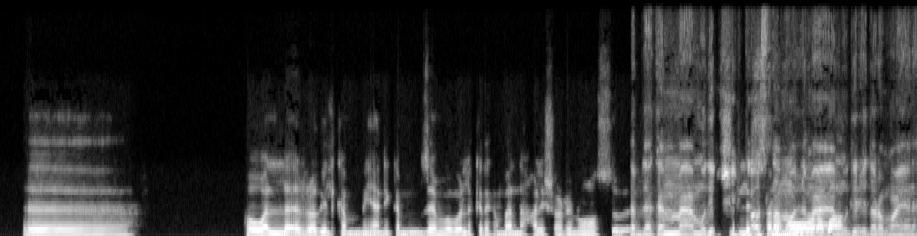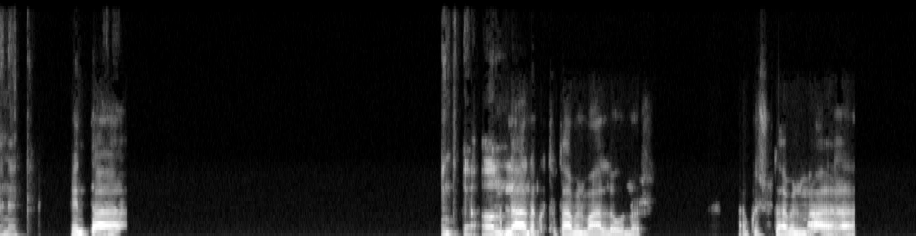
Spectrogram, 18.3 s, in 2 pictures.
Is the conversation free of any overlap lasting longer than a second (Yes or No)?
No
